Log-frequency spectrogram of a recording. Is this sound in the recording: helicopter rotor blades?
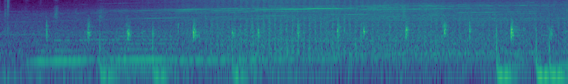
yes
